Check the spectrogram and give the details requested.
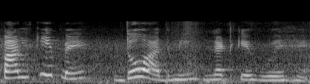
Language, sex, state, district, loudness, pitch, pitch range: Hindi, female, Madhya Pradesh, Dhar, -20 LUFS, 230 Hz, 200-305 Hz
